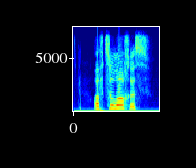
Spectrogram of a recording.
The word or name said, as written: oiftsalochis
